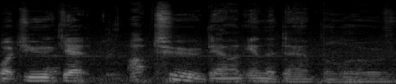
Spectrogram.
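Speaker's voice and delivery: soft, hushed, disembodied half-whisper. A game master voicing a mysterious voice the players hear, half-whispering voice. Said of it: "you hear a voice whisper".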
